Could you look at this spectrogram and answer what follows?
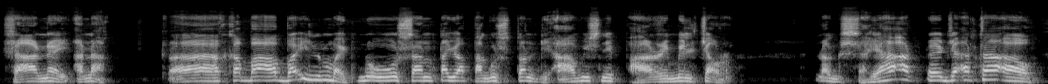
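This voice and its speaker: A man's voice: on the high side, lively intonation, takes it slowly, a bit bright, husky, exaggerated voice. A man with an Ilocano accent playing a bashful, fussy husband in a rural family audio comedy. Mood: nagging.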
